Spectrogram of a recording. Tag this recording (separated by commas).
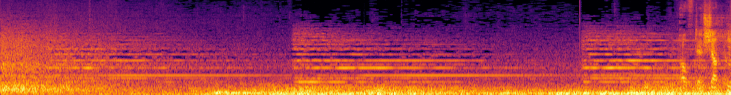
Speech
